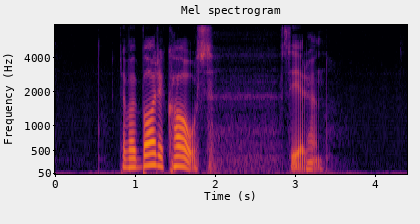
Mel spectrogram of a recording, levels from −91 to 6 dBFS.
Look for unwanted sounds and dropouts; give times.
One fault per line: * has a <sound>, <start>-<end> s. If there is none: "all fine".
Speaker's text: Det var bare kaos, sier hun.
all fine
